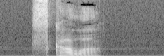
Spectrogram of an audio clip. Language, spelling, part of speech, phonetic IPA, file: Polish, skała, noun, [ˈskawa], Pl-skała.ogg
